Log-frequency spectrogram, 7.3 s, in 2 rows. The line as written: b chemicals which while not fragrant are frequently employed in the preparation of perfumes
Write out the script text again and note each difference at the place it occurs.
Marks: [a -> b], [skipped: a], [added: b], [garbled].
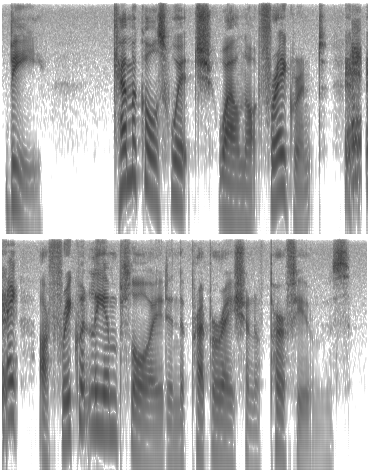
b chemicals which while not fragrant are frequently employed in the preparation of perfumes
